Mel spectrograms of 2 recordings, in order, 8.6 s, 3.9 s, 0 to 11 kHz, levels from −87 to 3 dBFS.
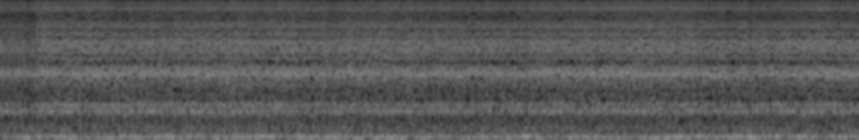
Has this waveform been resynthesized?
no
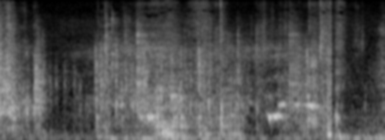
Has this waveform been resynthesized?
no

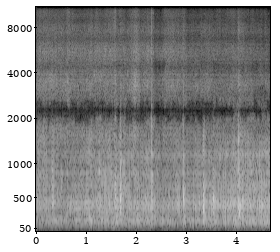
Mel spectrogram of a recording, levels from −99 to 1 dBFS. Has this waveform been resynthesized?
yes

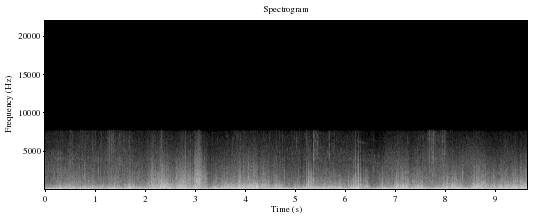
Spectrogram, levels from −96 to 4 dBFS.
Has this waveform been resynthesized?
no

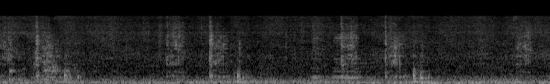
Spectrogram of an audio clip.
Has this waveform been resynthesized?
no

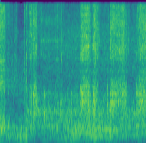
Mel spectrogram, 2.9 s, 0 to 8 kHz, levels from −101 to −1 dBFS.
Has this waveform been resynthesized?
yes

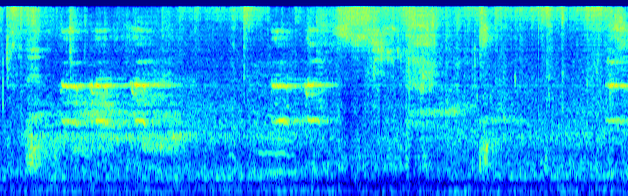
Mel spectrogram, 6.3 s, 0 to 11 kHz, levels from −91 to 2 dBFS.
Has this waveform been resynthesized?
yes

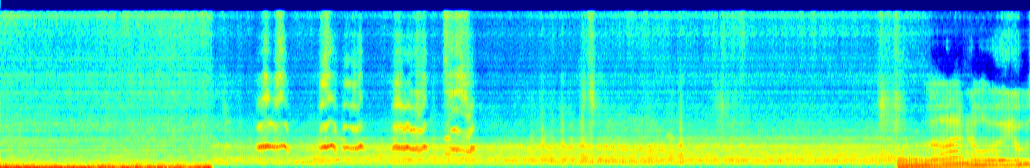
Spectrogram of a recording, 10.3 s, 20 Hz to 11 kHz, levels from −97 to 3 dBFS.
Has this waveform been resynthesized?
yes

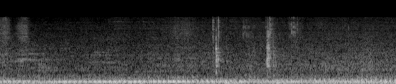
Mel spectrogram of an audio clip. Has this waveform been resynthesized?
no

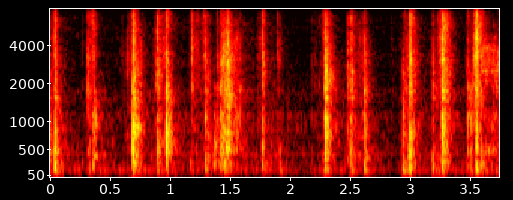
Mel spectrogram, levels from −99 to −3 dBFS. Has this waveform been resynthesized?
no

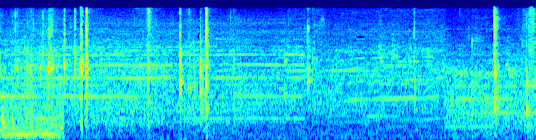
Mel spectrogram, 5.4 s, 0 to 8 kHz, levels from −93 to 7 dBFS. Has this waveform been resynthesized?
no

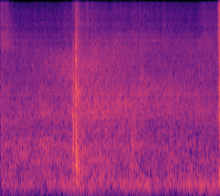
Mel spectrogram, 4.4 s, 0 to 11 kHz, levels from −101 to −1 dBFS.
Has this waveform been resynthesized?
yes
